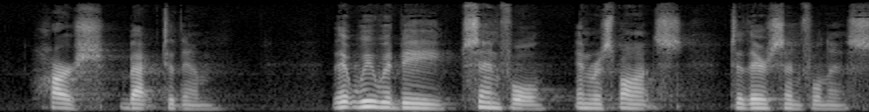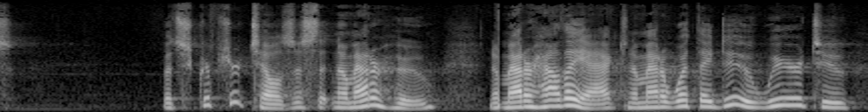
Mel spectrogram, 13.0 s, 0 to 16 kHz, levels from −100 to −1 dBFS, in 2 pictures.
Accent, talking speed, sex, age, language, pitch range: American, 155 wpm, male, 40-59, English, 160-220 Hz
